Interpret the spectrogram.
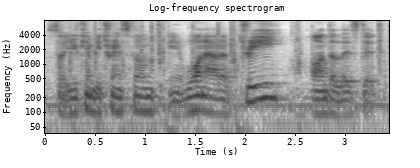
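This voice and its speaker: A man hosting a casual game livestream, talking in halting, filler-heavy phrases. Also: fairly low pitch. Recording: steady background noise with typing.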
